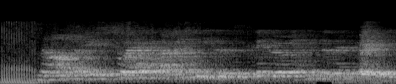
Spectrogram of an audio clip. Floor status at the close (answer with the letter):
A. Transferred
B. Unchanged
B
